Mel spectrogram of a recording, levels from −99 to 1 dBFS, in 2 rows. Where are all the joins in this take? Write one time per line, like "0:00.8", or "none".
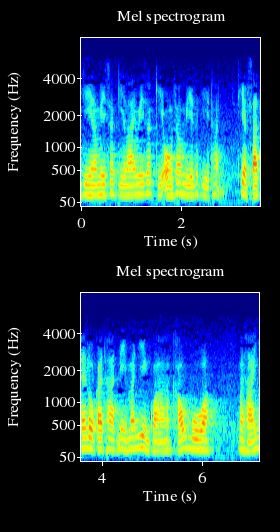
0:03.0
